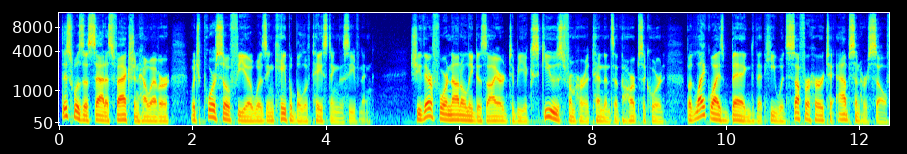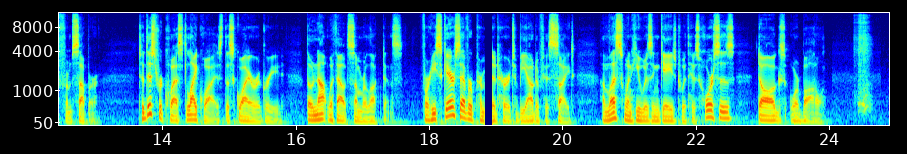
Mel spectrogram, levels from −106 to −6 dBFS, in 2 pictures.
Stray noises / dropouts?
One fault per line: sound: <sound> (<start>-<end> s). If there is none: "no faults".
sound: dropout (18.8-19.0 s)
sound: sniff (24.4-24.7 s)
